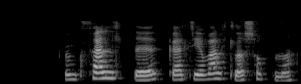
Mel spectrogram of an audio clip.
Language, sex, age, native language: Icelandic, female, 11, Icelandic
